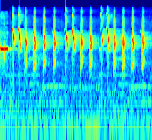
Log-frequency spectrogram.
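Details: White-rumped shama in the wild: after one short level whistle, a rapid series of sharp, high, downward-slurred chips, about five per second.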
